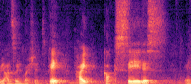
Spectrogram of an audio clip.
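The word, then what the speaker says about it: 学生: Hai, gakusei desu. And it's pronounced as gakusei, not gaksen.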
